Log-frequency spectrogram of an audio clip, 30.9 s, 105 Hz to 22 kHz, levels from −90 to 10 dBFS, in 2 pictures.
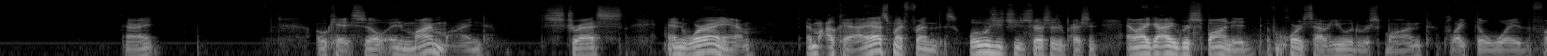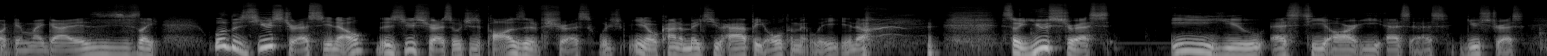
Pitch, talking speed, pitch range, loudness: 120 Hz, 165 wpm, 100-135 Hz, -32 LUFS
